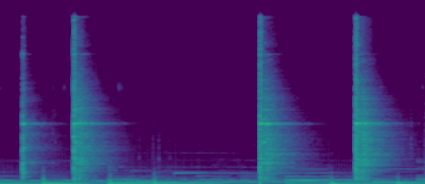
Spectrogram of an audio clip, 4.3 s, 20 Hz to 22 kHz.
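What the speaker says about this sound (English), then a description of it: "Get her in place and whack her with a hammer." Several sharp metallic hammer blows strike an impact screwdriver fitted with an Allen bit, loosening stripped bolts while tearing down an RM250 dirt bike engine; irregular close ringing clinks, about five strikes with a couple of lighter taps between, no talk.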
